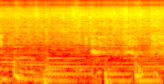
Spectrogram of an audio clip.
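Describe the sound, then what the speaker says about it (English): Soaked black chickpeas and Bengal split gram frying with spices in a pan over medium heat, a steady loud sizzle with occasional stirring scrapes, no talk. "Increase the heat to medium and fry these lightly."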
